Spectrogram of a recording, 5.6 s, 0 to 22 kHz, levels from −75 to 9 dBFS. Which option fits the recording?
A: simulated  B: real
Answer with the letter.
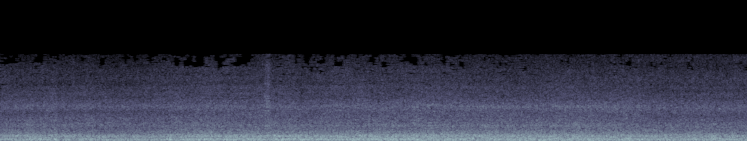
B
